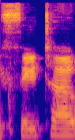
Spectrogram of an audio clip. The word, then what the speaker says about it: theta: Now we typically say theta with a th, but a lot of times in Greek pronunciation, this is more of what we call an aspirated T sound.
